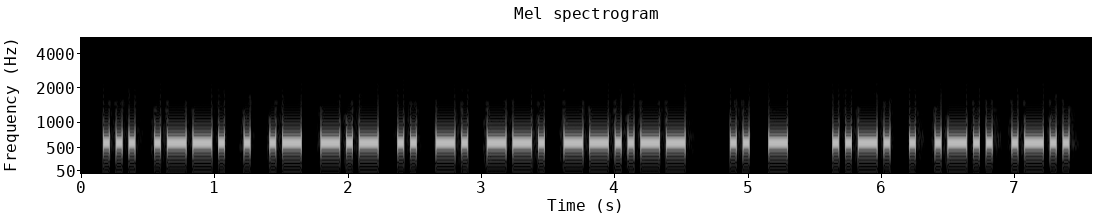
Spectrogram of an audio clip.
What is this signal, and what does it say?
Morse code, heard as a keyed tone, about 25 wpm, 600 Hz. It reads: SPEAKING, IT FELL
